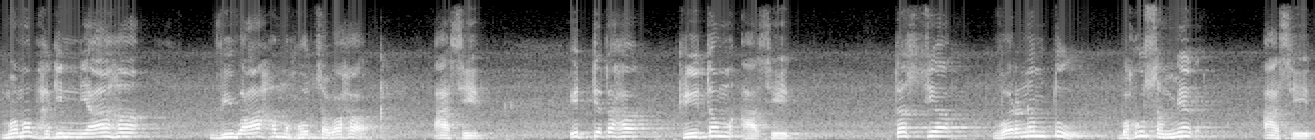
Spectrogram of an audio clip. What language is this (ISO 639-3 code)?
san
